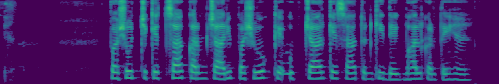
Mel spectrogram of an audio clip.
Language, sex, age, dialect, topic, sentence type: Hindi, female, 56-60, Marwari Dhudhari, agriculture, statement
